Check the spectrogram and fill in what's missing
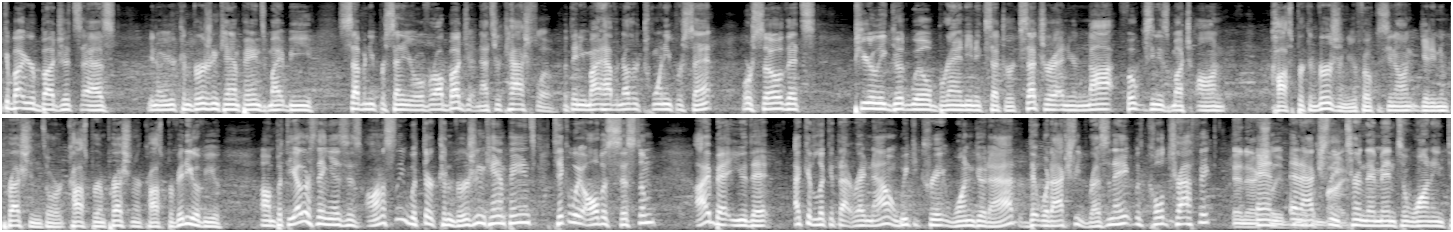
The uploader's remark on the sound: Live from Traffic & Conversion Summit 2018. The experts answer questions from Traffic & Conversion Summit attendees, live from the Summit!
